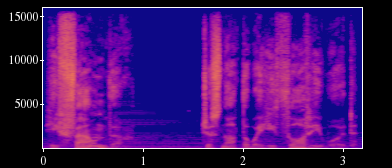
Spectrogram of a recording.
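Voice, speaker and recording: A man performing a brooding, ominous narrator of horror lore, reading gravely and deliberately in a dramatic style. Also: low-pitched, big pitch swings.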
